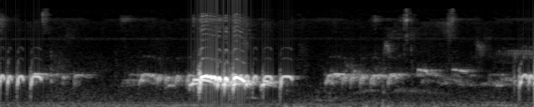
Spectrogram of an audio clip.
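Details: Local zebra dove, a champion lure bird, singing from its perch: long, soft, trilling coo runs, with one louder, rougher swelling phrase in the middle.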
